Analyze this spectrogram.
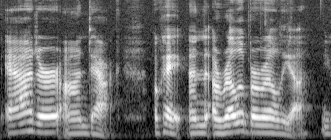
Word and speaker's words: Adirondack: I can say ambulance Adirondack Adirondack it's like four syllables Adder on Deck okay and arella borrelia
